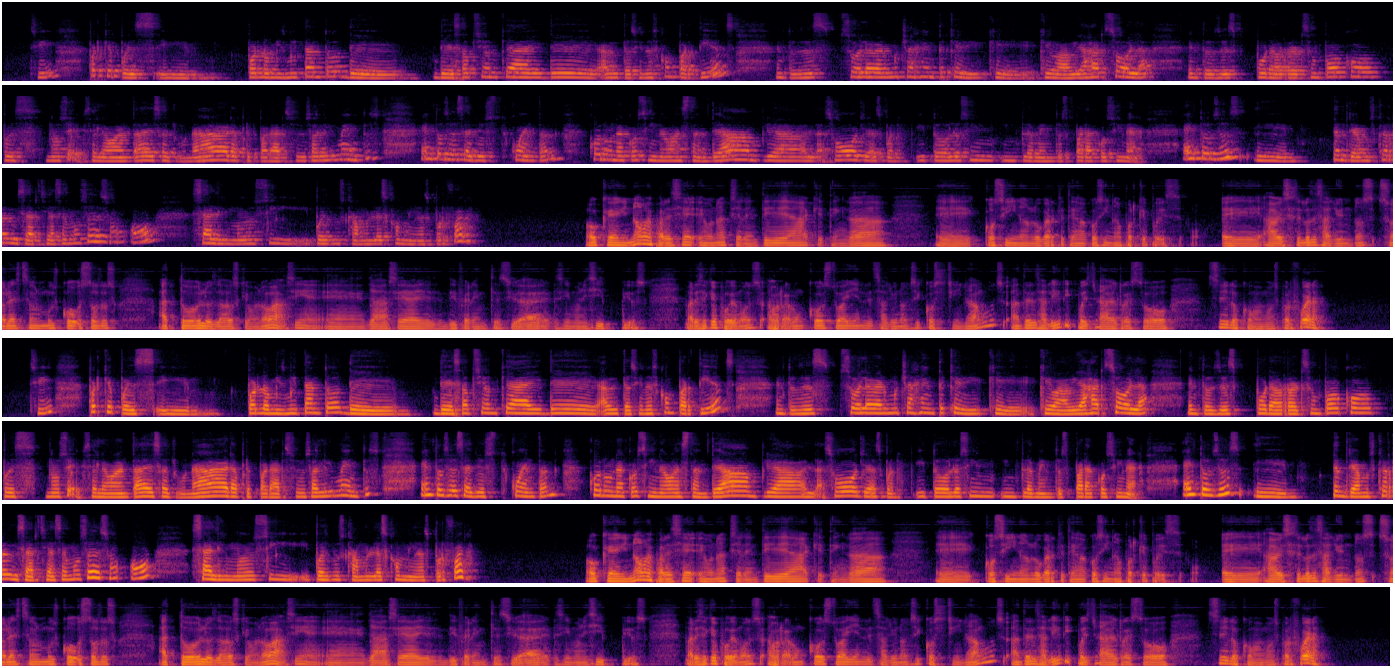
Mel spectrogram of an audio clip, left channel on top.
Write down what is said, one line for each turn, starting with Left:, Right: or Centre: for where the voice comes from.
Right: ¿sí? Porque pues... em, por lo mismo y tanto de, de esa opción que hay de habitaciones compartidas. Entonces suele haber mucha gente que, vi- que, que va a viajar sola. Entonces, por ahorrarse un poco, pues no sé, se levanta a desayunar, a preparar sus alimentos. Entonces ellos cuentan con una cocina bastante amplia, las ollas, bueno, y todos los in- implementos para cocinar. Entonces, eh, tendríamos que revisar si hacemos eso o salimos y, y, pues buscamos las comidas por fuera.
Centre: Ok, no, me parece eh, una excelente idea que tenga eh, cocina, un lugar que tenga cocina, porque pues eh, a veces los desayunos suelen ser muy costosos a todos los lados que uno va, ¿sí? Eh, eh, ya sea en diferentes ciudades y municipios. Parece que podemos ahorrar un costo ahí en el desayuno si cocinamos antes de salir y pues ya el resto sí lo comemos por fuera.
